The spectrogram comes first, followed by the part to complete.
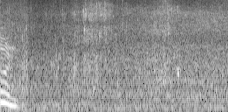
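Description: Shallow sea surf washing steadily over sand, with feet splashing through the water and wind buffeting the microphone.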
